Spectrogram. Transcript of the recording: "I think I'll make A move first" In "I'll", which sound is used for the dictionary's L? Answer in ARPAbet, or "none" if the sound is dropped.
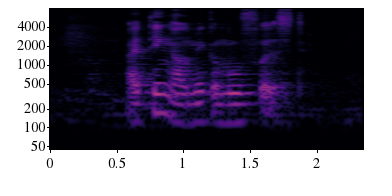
L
